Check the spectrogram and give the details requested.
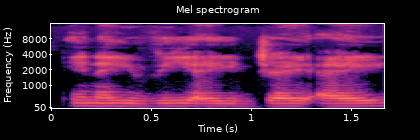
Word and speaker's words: Navaja: And it's based on the old um Spanish Navaja knives, I believe is how it's pronounced. NAV AJ AA Navaja or Naja.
